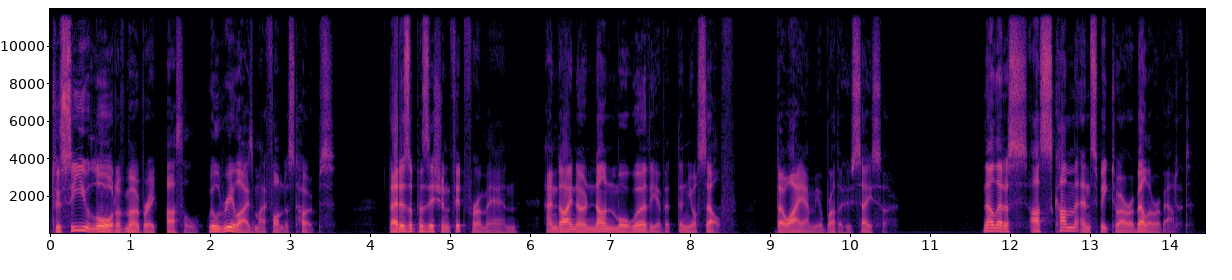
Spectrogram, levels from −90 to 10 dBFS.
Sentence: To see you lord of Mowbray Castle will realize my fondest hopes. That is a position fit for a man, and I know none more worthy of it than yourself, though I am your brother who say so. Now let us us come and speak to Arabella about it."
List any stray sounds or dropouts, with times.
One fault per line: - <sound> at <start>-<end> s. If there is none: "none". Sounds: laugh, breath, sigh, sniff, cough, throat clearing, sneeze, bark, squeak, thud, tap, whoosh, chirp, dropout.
- dropout at 1.3-1.5 s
